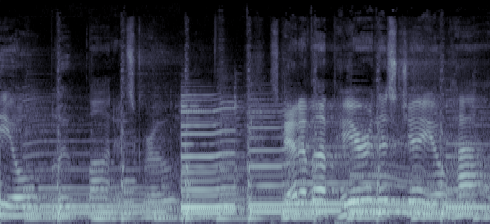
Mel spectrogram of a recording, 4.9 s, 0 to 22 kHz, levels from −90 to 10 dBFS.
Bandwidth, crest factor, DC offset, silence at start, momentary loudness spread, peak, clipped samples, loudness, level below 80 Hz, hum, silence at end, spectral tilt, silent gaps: 16 kHz; 14 dB; under 0.1%; 0 s; 6 LU; -4 dBFS; under 0.1%; -19 LUFS; -50 dBFS; none; 0 s; -6 dB/octave; none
